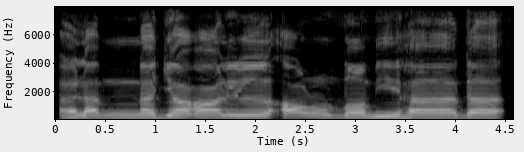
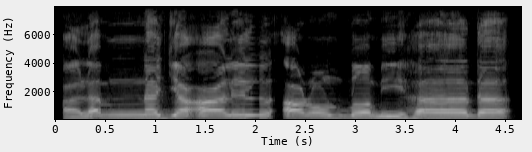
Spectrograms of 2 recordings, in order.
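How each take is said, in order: No difference in how they are said.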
